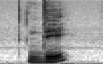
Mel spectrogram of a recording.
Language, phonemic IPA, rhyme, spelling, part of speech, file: French, /de/, -e, dé, noun, Fr-dé.ogg
- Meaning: 1. die (dice) 2. diced slice (of meat) 3. thimble 4. The name of the Latin script letter D/d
